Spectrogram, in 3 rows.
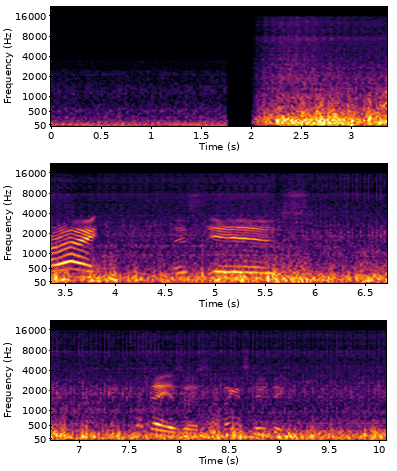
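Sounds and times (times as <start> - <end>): tractor engine running: 0.0 - 10.0
wind noise on microphone: 2.0 - 10.0.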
